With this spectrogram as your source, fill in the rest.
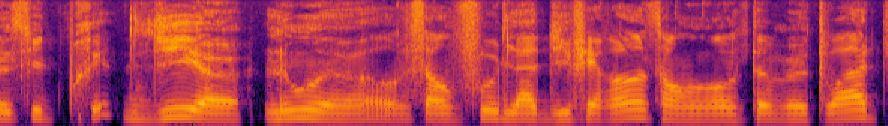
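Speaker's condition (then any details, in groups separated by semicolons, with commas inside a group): Dystonia; speech disorder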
